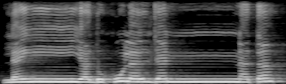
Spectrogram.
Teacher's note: ہم یہاں پر ادغام جو ہے وہ غنہ کے ساتھ کریں گے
